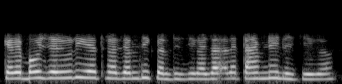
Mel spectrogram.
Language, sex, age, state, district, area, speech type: Urdu, female, 30-45, Bihar, Khagaria, rural, conversation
